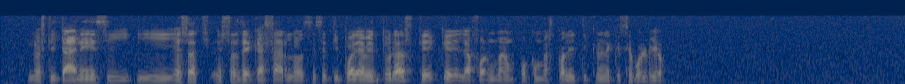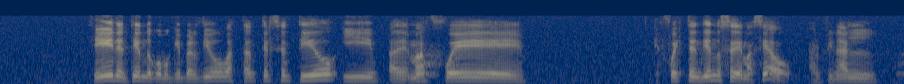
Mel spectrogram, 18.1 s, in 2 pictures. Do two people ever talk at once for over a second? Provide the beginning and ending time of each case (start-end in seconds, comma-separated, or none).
none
